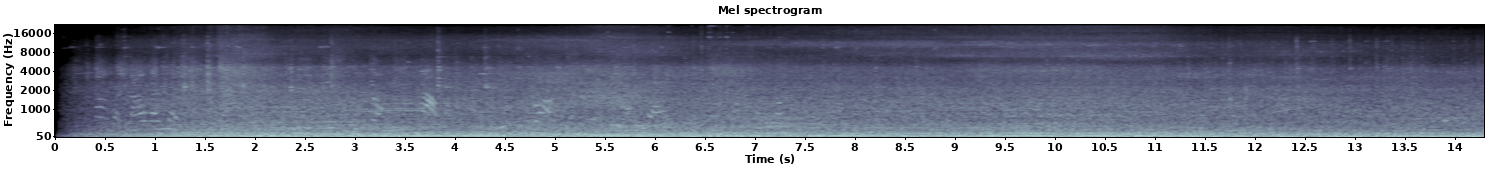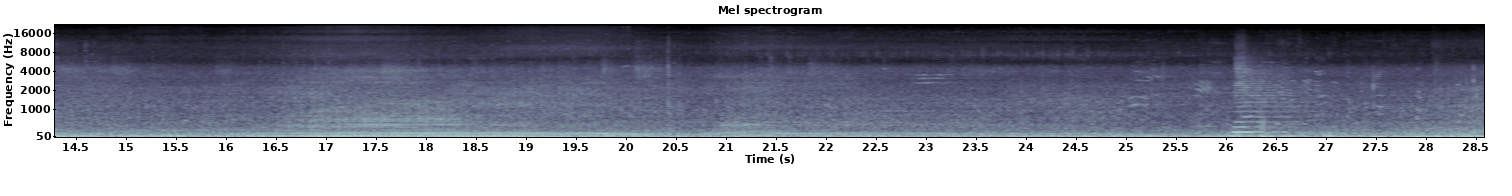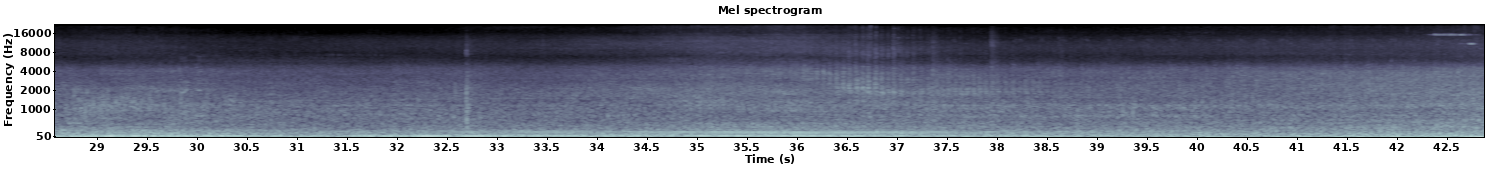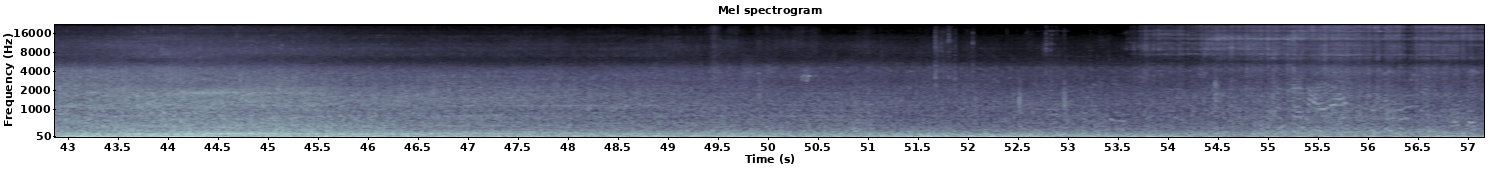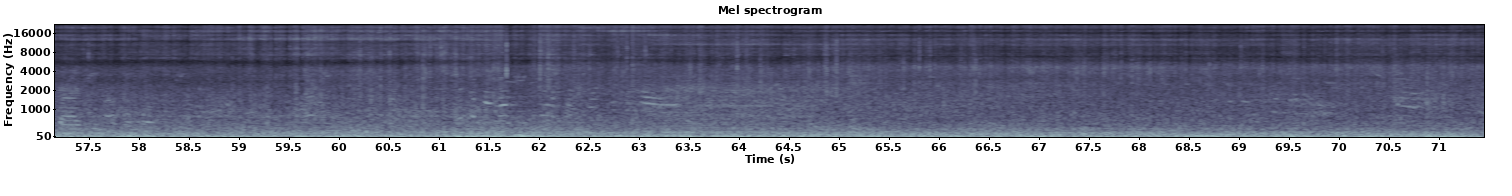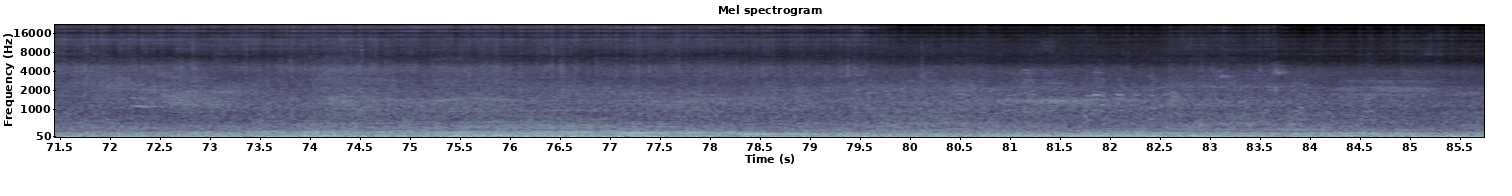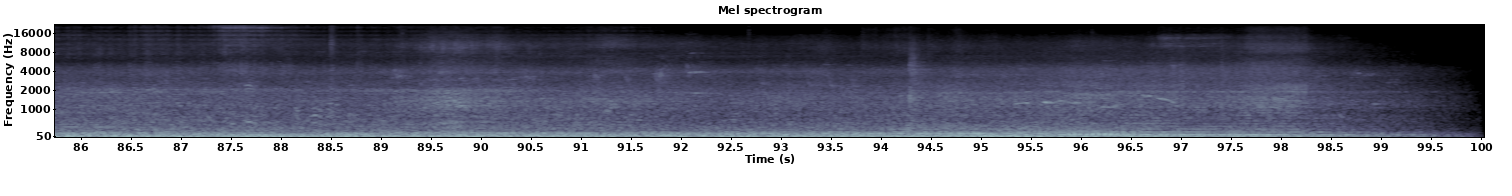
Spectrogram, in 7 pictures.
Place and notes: {
  "title": "Donglin Rd., Zhudong Township - Walking on the road",
  "date": "2017-01-17 11:47:00",
  "description": "Walking on the road, trolley, Traffic sound, The sound of birds",
  "latitude": "24.74",
  "longitude": "121.09",
  "altitude": "123",
  "timezone": "Asia/Taipei"
}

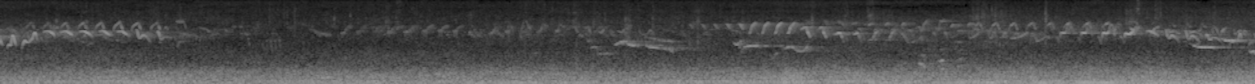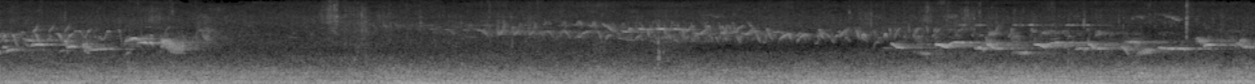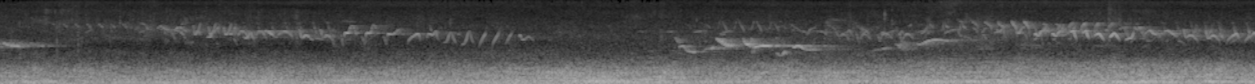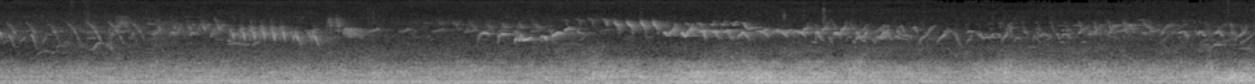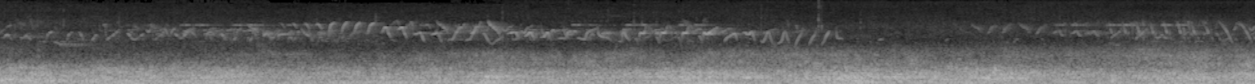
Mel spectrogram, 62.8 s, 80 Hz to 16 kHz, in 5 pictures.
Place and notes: {
  "title": "Nationale Park Hoge Veluwe, Netherlands - Deelensewas Helicopter",
  "date": "2020-05-26 14:16:00",
  "description": "Soundfield microphone (stereo decode) Birds, Military Helicopter.",
  "latitude": "52.09",
  "longitude": "5.86",
  "altitude": "47",
  "timezone": "Europe/Amsterdam"
}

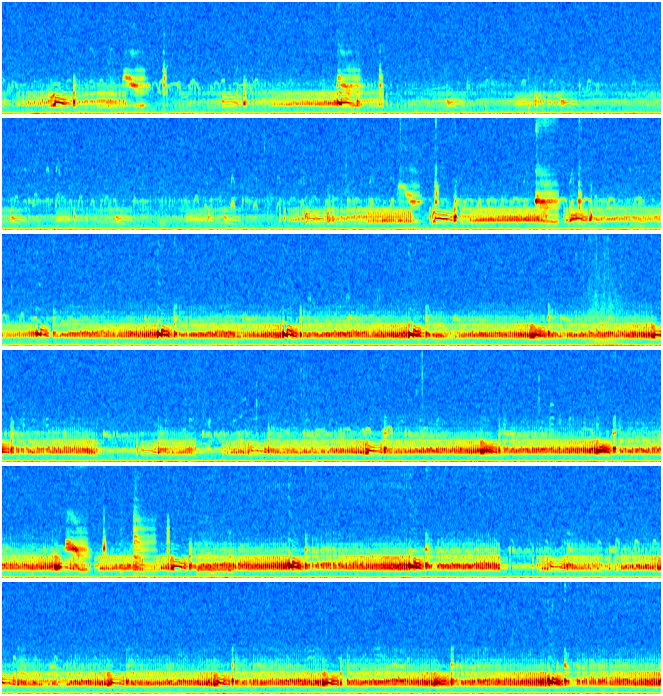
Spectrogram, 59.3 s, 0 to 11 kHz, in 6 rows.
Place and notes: {
  "title": "Marloes and St. Brides, UK - european storm petrel ...",
  "date": "2016-05-16 03:20:00",
  "description": "Skokholm Island Bird Observatory ... storm petrel singing ..? birds nest in chambers in the dry stone walls ... the birds move up and down the space ... they also rotate while singing ... lots of thoughts that this was two males in adjacent spaces ... open lavalier mics clipped to a sandwich box ... on a bag close to the wall ...",
  "latitude": "51.70",
  "longitude": "-5.27",
  "altitude": "34",
  "timezone": "Europe/London"
}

